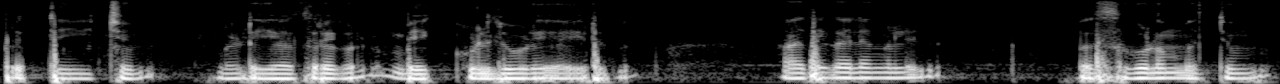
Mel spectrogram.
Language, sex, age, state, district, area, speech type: Malayalam, male, 18-30, Kerala, Kozhikode, rural, spontaneous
